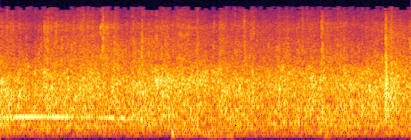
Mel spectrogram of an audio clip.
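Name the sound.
audience applauding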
